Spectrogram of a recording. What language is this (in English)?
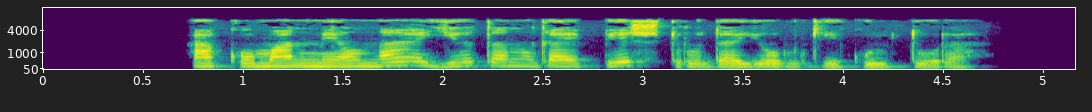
Mari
